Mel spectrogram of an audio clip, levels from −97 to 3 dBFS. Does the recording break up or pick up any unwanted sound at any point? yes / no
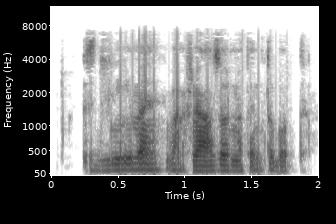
no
